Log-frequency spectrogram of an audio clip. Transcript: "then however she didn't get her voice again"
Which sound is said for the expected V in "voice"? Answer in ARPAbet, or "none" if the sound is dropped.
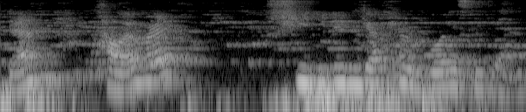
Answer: W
